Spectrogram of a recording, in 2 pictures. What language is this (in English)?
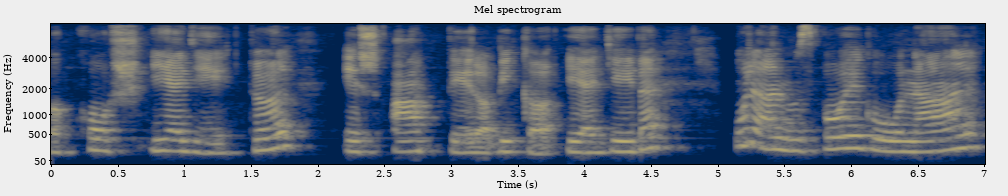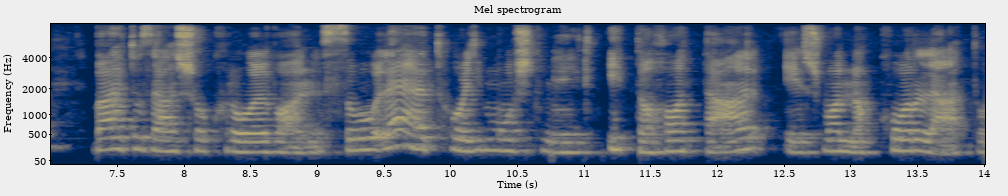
Hungarian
